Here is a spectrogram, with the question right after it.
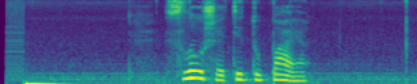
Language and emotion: Russian, neutral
